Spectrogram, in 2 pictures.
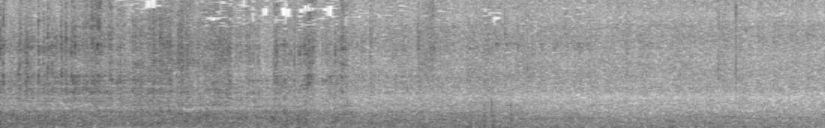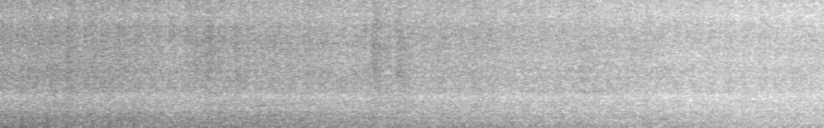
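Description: Miniature railway train's carriages rolling past on the track, wheels rumbling with some clicking in the first couple of seconds, then fading steadily as the train runs away up the line.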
